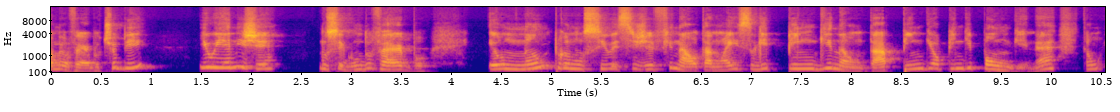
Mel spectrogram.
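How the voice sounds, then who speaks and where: A man teaching English grammar to Portuguese speakers, energetic and emphatic, slowing down to model each English phrase. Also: on the high side, husky. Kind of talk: grammar lesson explaining on slides.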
